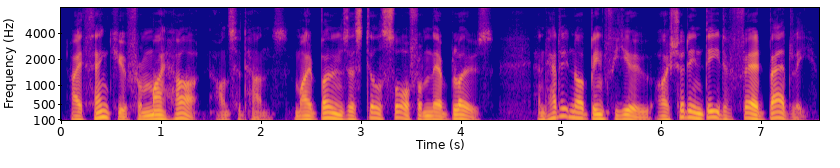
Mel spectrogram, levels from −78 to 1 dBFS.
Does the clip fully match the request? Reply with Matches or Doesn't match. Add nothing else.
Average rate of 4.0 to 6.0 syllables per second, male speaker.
Matches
